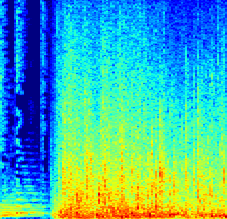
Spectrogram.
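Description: Electronic music fades out, then about half a second in a sudden loud boom sound effect hits and runs on as a dense rumbling, crumbling noise, the kind of stone-shattering effect laid under a logo that breaks apart from rubble.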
